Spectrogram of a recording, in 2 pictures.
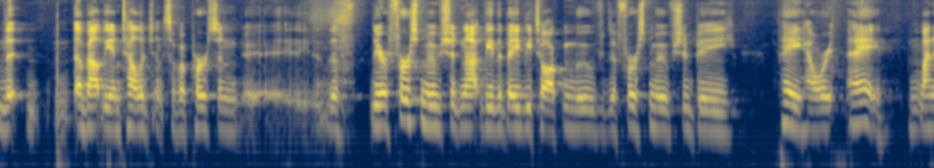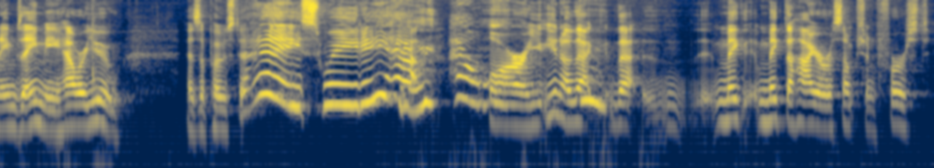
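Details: Adult woman speaking; normal speech.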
